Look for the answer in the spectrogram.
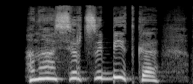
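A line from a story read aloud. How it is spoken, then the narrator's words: Exclaiming. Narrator (Russian): воскликнула Нина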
